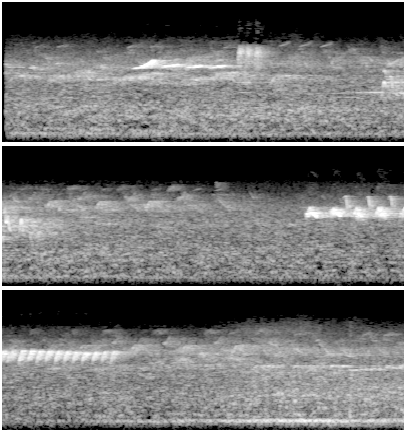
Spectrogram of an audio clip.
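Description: Blue-and-white flycatcher singing: a phrase of clear whistled notes about a second and a half in, a softer short phrase around four seconds, and a second loud phrase about seven seconds in made of a fast run of repeated notes lasting about two seconds. A faint steady low hum lies underneath.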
